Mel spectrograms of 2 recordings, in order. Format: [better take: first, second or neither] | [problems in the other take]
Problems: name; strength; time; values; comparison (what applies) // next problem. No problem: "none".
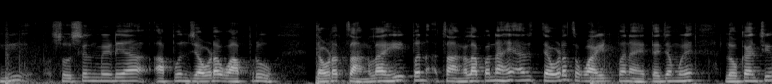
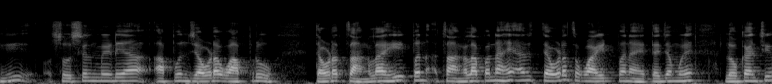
second | background sound (Fireworks); 15 dB below the speech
